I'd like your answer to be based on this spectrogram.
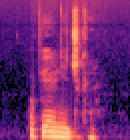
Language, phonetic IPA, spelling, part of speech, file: Polish, [ˌpɔpʲjɛlʲˈɲit͡ʃka], popielniczka, noun, LL-Q809 (pol)-popielniczka.wav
